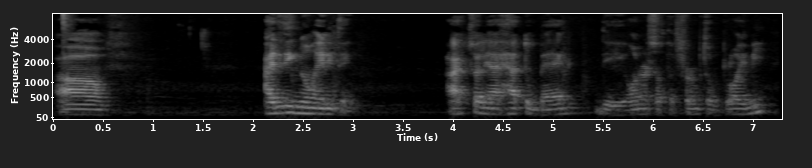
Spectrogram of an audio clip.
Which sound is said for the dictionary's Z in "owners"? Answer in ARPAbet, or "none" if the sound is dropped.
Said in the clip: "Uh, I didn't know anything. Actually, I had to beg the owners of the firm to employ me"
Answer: S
